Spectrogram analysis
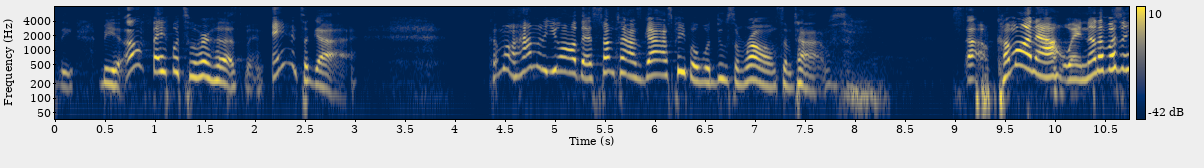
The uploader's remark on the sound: Celebration Of Praise And Worship Service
